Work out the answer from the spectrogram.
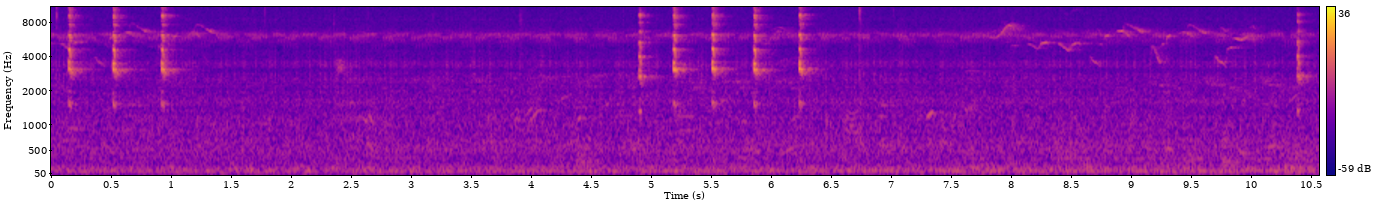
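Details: Alarm calls of a blackish rail in an urban park marsh in Santo André, sharp snapping ticks in short runs: three, a long gap, then five evenly spaced, with a last single tick, over constant low background hiss.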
